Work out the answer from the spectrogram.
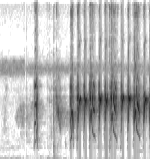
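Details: Brown-throated sunbird song for training captive birds: a couple of scattered notes, then a quick run of high, slurred chips.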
